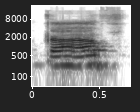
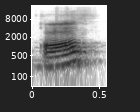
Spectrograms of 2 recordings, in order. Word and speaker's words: Qaf: Kita awali di surah Kaf. Surah Qaf, ya. Surah Qaf, teman-teman, di awal ayat, di ayat yang pertama ada Qaf bertanda mad.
